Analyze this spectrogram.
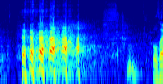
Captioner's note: laughter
